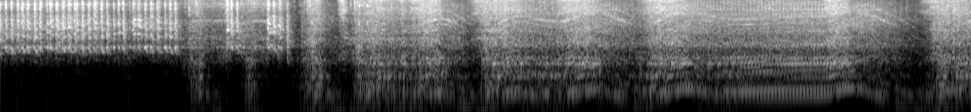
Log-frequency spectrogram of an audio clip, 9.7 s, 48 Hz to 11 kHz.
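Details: First cold start after single-carb installation, 65°F garage, hand throttle, no choke, ~1200 rpm: cranks then runs unevenly with throttle blips, faint squeal, clicking electric fuel pump; minor intake-runner vacuum leaks; external alternator load fitted.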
